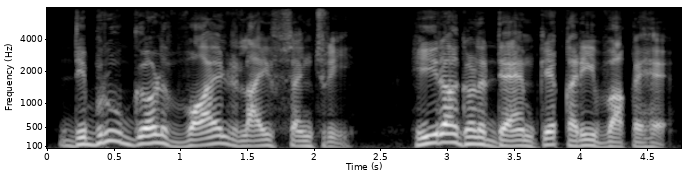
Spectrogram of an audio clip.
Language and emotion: Urdu, neutral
